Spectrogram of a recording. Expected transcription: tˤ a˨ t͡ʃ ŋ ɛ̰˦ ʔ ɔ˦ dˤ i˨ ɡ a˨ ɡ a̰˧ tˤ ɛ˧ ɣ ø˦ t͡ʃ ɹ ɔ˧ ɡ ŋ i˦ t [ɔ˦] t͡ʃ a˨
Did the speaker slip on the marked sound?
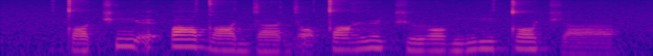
no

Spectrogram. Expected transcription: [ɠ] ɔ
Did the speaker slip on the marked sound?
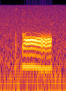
yes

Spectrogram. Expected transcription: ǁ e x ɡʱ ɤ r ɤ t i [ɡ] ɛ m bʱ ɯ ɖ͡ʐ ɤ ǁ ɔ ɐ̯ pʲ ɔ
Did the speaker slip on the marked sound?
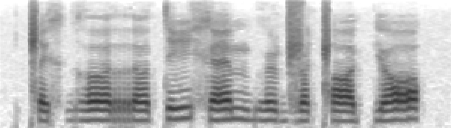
yes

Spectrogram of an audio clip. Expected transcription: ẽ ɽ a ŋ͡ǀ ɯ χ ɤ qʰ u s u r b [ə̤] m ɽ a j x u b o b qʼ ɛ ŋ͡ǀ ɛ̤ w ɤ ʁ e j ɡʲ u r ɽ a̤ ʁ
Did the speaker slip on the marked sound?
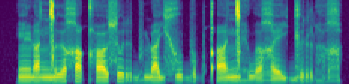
no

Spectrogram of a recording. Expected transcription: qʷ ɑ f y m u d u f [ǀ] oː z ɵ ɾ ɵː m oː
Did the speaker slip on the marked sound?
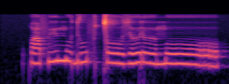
no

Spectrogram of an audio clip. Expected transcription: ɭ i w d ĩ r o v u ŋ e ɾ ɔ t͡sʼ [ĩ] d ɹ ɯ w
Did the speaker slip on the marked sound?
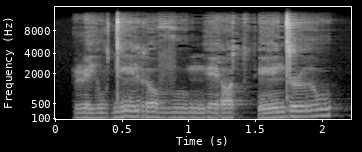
yes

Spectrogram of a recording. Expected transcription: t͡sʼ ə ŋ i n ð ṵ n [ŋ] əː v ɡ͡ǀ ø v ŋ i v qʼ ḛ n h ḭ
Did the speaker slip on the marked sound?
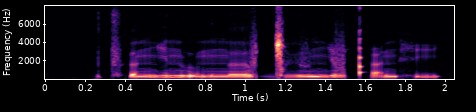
no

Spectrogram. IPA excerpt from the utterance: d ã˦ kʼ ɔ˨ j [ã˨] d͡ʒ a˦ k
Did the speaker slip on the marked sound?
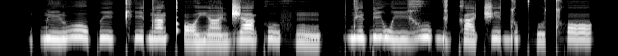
no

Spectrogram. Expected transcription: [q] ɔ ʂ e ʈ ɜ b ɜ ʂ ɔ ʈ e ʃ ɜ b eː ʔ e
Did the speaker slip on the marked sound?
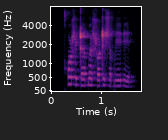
yes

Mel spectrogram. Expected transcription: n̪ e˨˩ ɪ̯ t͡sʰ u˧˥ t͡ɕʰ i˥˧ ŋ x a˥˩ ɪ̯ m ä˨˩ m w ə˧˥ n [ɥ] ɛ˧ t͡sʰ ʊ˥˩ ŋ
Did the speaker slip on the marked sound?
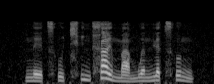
no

